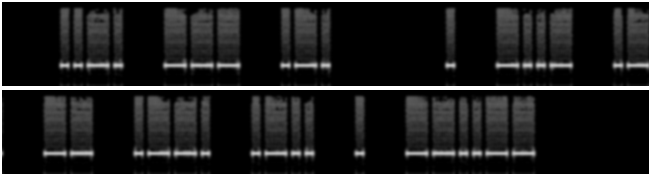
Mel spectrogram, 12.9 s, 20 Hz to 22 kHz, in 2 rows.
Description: Morse code, heard as a keyed tone, about 18 wpm, spaced as for 12 wpm, 1000 Hz. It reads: FOR EXAMPLE,
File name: qotdfiles / 12wpm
